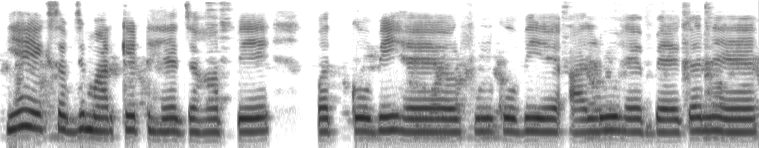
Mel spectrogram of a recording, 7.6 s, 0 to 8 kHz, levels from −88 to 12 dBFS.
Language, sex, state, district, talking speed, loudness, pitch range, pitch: Hindi, female, Bihar, Kishanganj, 135 wpm, -13 LUFS, 225-245 Hz, 230 Hz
